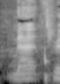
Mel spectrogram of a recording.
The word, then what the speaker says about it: gnats: gnats occur, and then a whole bunch of people end up dying and stuff. And we just see gnats, gnats, gnats with a silent G.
